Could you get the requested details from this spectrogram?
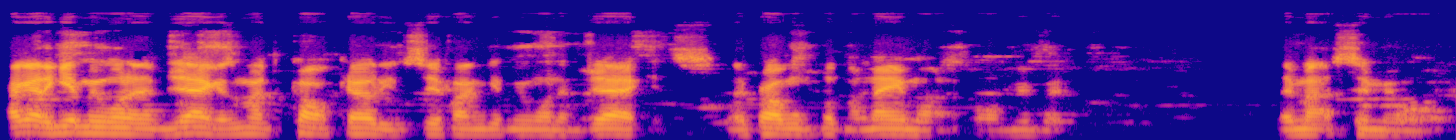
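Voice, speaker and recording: A hoarse man, giving laid-back, chatty play-by-play commentary on a wrestling match, with offhand asides. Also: medium pitch, little pitch movement, racing, sharp tone, no room sound, muffled recording. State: hoarse, losing his voice. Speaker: wrestling watch-along commentator.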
